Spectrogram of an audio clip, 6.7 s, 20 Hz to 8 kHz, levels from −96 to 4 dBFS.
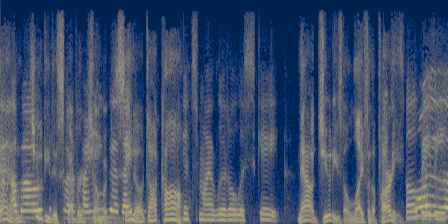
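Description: Speech recording with no technical faults to report.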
